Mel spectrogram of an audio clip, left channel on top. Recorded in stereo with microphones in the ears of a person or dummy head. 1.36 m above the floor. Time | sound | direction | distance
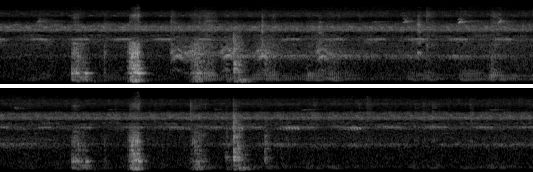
0.7 | sawing | 25° left (ahead or behind) | 0.6 m
2.2 | a microwave | 30° right (ahead or behind) | 1.0 m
